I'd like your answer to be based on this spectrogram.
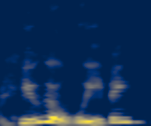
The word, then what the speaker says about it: Hugo Weaving: Yeah, and I'm not a Marvel per Hugo Weaving.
